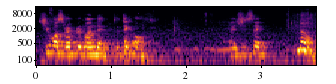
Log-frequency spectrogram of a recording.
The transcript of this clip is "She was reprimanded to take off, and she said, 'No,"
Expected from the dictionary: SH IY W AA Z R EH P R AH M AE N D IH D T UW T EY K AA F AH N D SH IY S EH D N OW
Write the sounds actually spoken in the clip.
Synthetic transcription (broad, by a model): SH IY W AA S R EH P R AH M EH N D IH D T UW T EY K AA F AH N SH IY S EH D N OW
